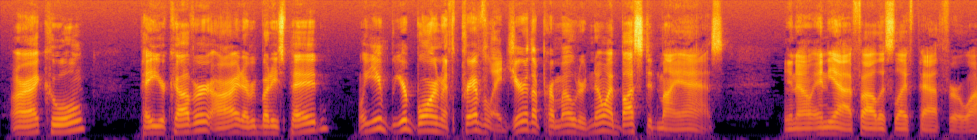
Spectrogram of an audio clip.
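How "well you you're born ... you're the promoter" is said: high, whiny put-on complaining voice. Acting out a hypothetical complainer's retort, in a put-on high whiny voice. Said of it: "a hypothetical person with a high-pitched, whiny voice".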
